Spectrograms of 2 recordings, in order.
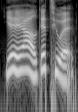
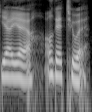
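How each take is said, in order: First: Louder, higher, quick annoyed yeah yeah; mock husband losing patience; irritated brush-off. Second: Dismissive brush-off. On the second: Retold or imitated. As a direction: lightly mimic a husband brushing her off. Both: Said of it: "He'll be like".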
